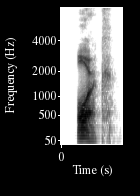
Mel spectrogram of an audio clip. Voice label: orc; 5etools; bestiary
